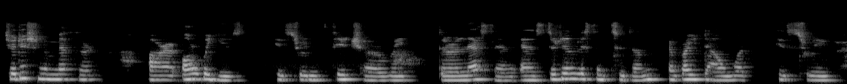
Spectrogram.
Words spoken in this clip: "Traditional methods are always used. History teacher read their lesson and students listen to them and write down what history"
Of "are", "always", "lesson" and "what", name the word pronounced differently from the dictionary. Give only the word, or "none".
always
